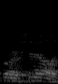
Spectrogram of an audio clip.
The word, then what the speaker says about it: Versele: My name is Frank Forsell. It's spelled V-E-R-S-E-L-E.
